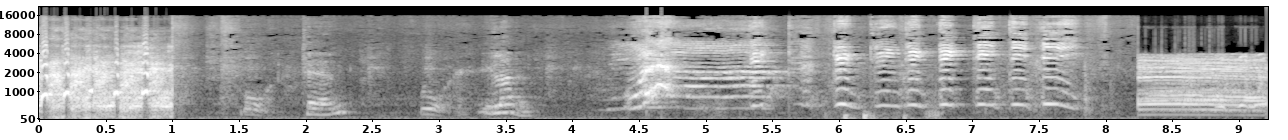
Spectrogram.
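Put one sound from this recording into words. A young girl talks and laughs.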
